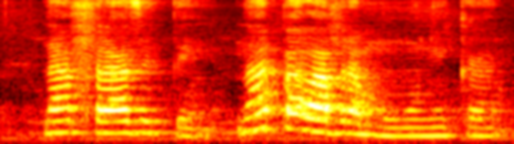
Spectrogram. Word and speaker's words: Mônica: Na frase tem, na palavra mônica, o acento é circunflexo. Mônica, sobre a letra O, indica um sonzinho fechado.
